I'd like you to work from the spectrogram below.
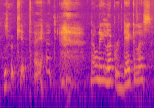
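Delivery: usual speaking voice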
